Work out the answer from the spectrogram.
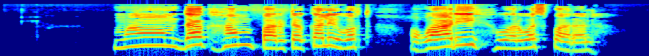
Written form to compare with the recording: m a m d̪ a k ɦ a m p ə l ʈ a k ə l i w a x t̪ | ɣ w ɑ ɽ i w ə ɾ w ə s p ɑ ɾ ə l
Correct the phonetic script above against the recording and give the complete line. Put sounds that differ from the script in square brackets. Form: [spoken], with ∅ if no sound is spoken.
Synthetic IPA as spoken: m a m d̪ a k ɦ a m p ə [ɾ] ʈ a k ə l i w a x t̪ | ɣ w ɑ ɽ i w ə ɾ w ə s p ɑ ɾ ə l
